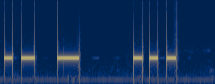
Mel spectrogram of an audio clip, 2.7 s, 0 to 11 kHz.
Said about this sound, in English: No, it was this. Which is SMS in Morse code. That was it. I got confused because it's been 18 years since I had that text tone.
